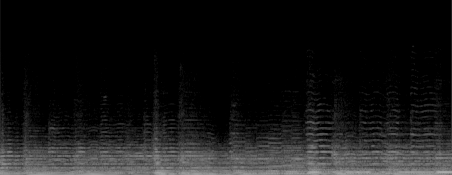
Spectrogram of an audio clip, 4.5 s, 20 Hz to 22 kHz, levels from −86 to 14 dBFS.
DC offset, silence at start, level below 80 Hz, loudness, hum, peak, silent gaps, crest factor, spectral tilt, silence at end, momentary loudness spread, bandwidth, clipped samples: under 0.1%; 0 s; -60 dBFS; -28 LUFS; none; -12 dBFS; none; 14 dB; -7 dB/octave; 0 s; 4 LU; 8.6 kHz; under 0.1%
